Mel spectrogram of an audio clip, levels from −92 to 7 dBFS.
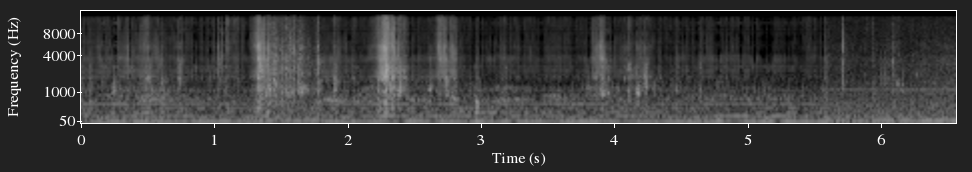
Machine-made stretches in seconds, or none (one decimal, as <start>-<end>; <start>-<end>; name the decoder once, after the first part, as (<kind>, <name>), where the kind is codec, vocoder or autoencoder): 0.0-1.4 (vocoder, BigVGAN v2); 1.8-5.6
